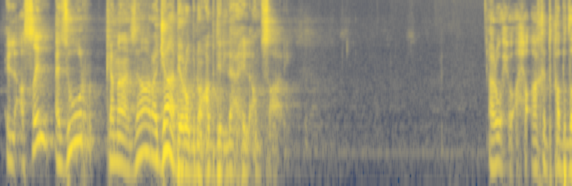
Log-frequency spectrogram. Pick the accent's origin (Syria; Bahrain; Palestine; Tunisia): Bahrain; قال لي بابا شو اسمك أنت؟ قلت له … من وين أنت؟ بحرين.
